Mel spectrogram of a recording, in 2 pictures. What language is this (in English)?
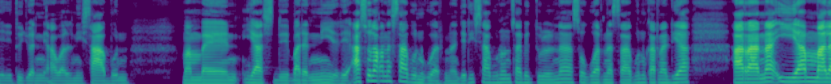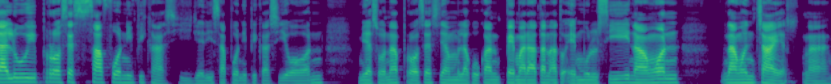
Batak Mandailing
